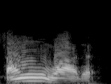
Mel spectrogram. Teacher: First va is nasalized.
